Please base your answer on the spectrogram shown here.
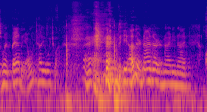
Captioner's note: laughs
